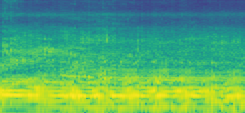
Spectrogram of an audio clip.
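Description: A small engine running steadily at one speed, a constant drone with no revving.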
